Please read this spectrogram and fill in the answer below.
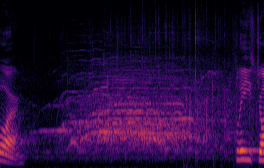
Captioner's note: audience cheers; audience applauds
